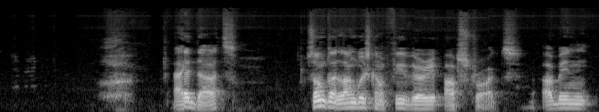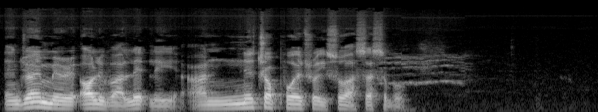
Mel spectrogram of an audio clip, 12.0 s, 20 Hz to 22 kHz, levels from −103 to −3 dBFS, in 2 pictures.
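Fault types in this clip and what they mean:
Compressed frames skipped: At 1.83 s and 3.35 s the speech jumps forward. Each jump loses around 150 ms, which fits about seven 21.3 ms frames that were missing or rejected by the decoder.
Drift correction step: From 4.15 to 4.89 s, and again from 10.00 to 10.64 s, the speech slows by 5.47% and drops about 97 cents, nearly a semitone, then snaps back. This is likely a clock-matching step that lowered the playback rate to rebalance its buffer.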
